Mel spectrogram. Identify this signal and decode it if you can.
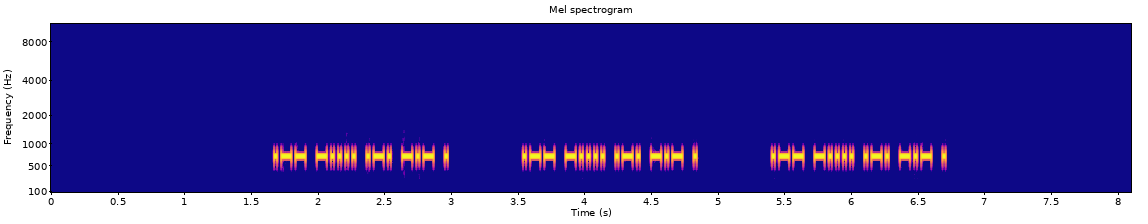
Morse code, heard as a keyed tone, about 42 wpm, 700 Hz. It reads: W6RKE W6RKE W6RKE
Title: USA Call Signs - 5 Characters - Repeated 3x - 45wpm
